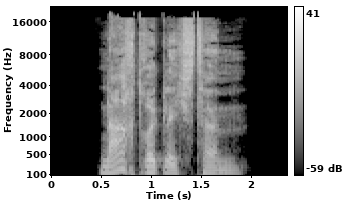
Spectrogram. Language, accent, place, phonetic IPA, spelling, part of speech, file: German, Germany, Berlin, [ˈnaːxdʁʏklɪçstəm], nachdrücklichstem, adjective, De-nachdrücklichstem.ogg
- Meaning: strong dative masculine/neuter singular superlative degree of nachdrücklich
